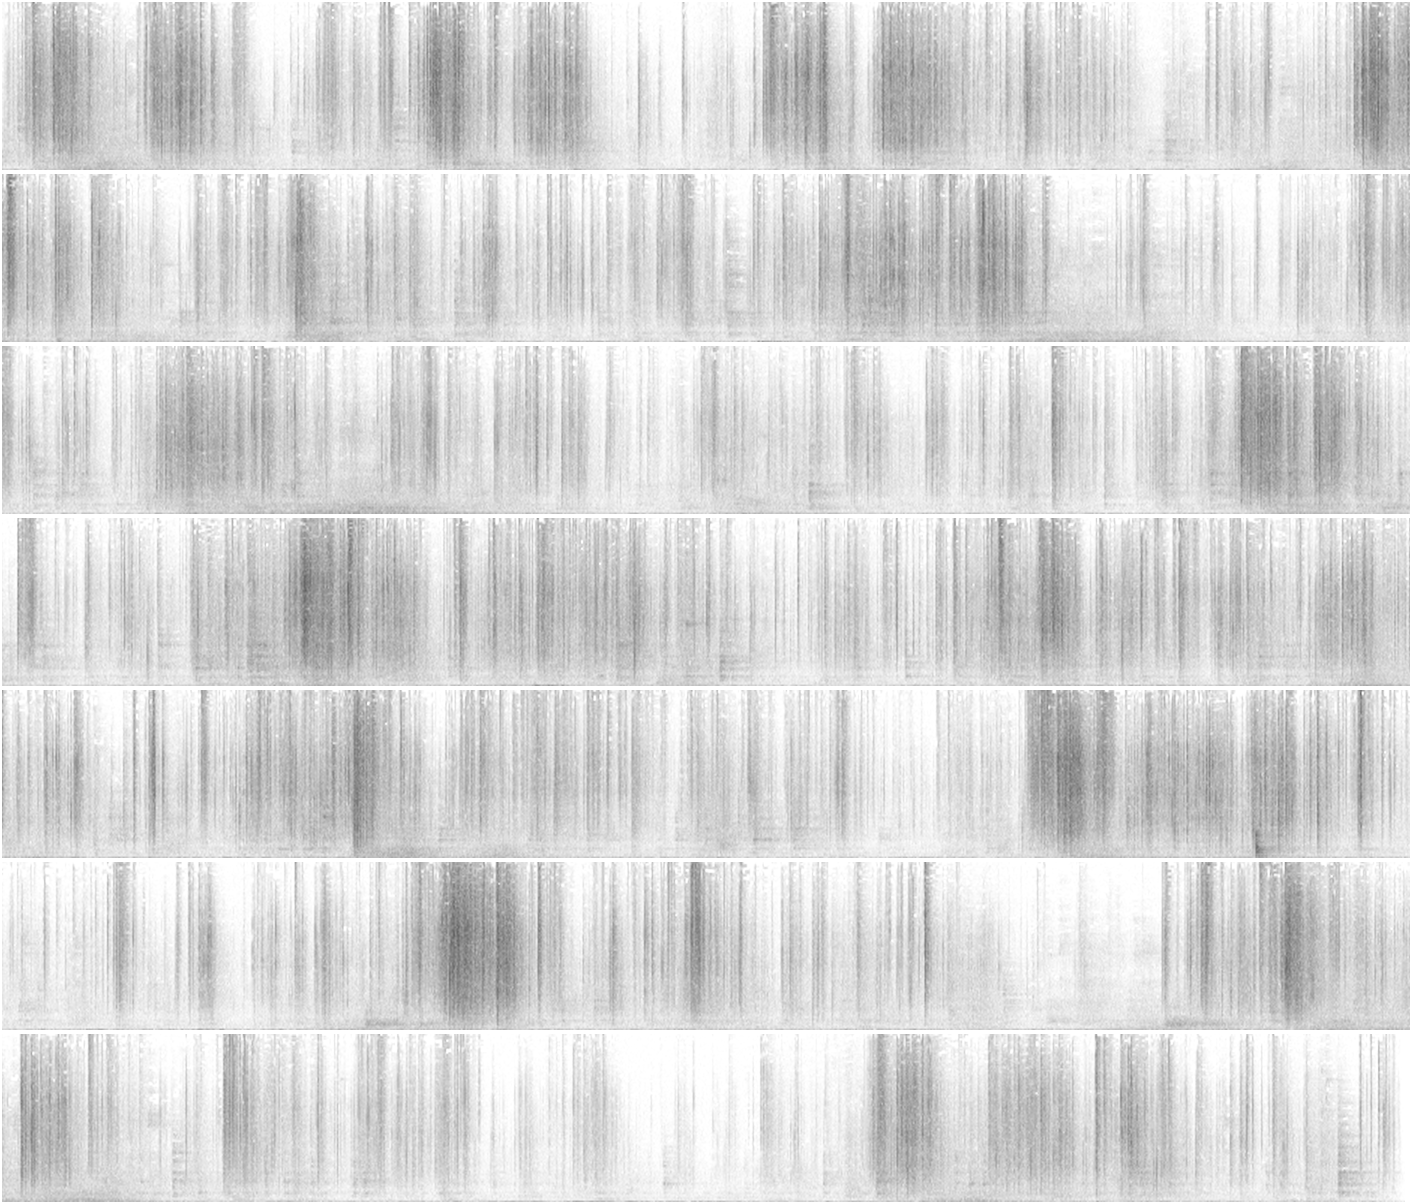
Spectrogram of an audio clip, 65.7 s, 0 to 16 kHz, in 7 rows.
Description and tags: metal shop hoist chains thick rattle clack slap2
chains, hoist, metal, rattle, shop, thick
